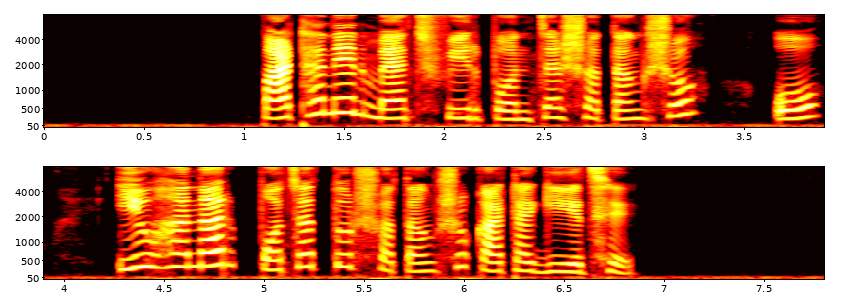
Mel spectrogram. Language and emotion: Bengali, neutral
